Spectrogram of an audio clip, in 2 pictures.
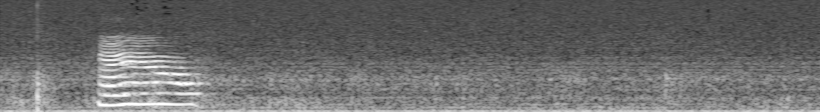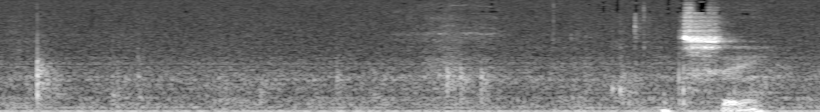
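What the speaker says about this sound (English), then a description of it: "See a big boy cat." A large male domestic cat gives one clear, close meow near the start, then the room falls quiet apart from faint clicks and rustling, with a brief noisy burst near the end.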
